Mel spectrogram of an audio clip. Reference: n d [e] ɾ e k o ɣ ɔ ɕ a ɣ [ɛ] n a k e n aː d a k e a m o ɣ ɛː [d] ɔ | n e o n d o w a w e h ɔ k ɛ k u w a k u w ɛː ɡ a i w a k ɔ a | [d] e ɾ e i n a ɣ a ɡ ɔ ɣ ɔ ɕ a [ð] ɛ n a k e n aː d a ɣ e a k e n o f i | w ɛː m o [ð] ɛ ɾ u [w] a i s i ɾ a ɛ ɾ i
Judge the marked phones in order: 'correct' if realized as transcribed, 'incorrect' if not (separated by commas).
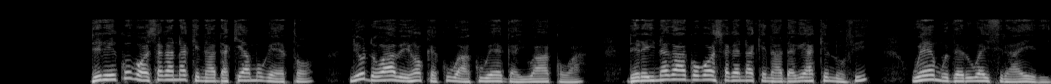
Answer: correct, incorrect, incorrect, correct, incorrect, correct, correct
